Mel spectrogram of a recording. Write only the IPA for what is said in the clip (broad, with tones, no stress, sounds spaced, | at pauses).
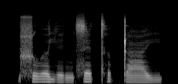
ʂ u˧ ə̯ j e˨˩ ŋ s ɛ˧ t̪ʰ ə˦˥ k̚ ʈ aː˧ j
